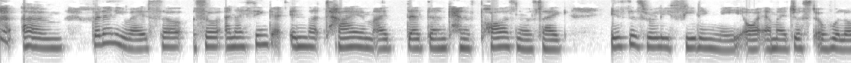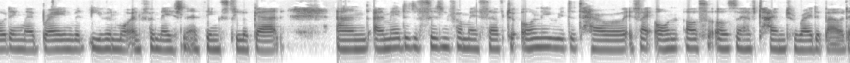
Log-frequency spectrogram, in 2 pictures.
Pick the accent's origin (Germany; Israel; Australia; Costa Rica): Germany; now in England; I was born in Germany and have also have Italian ancestry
